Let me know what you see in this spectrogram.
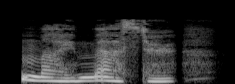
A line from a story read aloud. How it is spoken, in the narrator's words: I moaned in relief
